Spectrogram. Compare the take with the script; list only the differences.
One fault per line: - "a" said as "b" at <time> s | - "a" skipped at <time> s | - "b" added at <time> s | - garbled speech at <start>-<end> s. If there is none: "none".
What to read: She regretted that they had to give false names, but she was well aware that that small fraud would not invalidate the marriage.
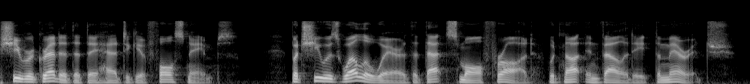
none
